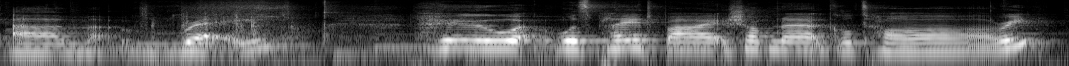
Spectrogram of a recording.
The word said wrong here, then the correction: Gulati: Gulati? – Gulati. Yeah. Sorry, I we butchered that.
